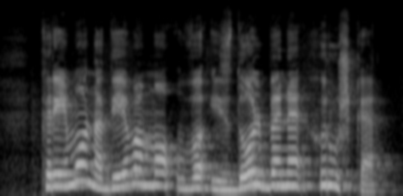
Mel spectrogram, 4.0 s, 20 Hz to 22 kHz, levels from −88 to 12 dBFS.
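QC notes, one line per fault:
No faults found in the QC check.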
